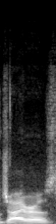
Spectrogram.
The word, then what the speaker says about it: gyros: That's why most Greeks up here, if they sell gyros, they still call them gyros. Yeah, because they don't want to turn off customers or anything. It's not the correct way to pronounce it, but yeah, that's what everybody knows.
